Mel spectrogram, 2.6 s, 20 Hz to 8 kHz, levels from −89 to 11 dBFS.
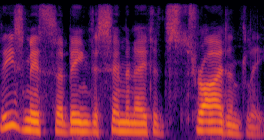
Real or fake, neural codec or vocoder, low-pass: fake; codec, 44.1 kHz, 7.8 kbps, Pupu-Codec; 7.2 kHz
